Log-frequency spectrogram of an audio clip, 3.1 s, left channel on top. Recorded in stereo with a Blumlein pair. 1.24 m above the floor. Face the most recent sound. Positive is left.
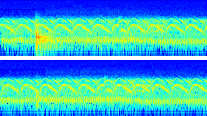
turn(degrees=60)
